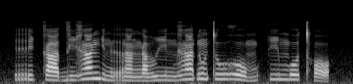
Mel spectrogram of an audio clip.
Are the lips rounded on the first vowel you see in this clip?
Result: no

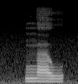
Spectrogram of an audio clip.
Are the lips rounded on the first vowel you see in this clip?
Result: no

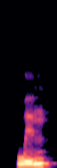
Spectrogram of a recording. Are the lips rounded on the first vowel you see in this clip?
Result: no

